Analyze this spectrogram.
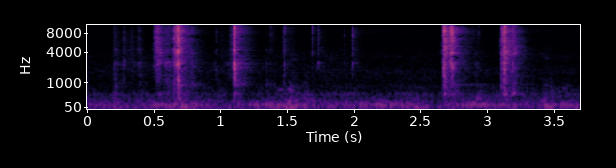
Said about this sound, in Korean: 필름을 한장 감고 셔터를 누르면 사진이 찍히는 거죠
